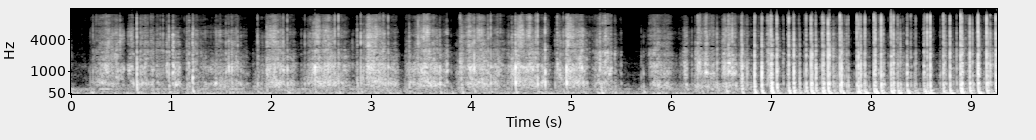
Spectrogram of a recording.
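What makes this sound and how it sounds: Long nails scratch and tap the surface of a thin gold glitter cardstock letter "O" held up close. Broad, gritty scratching strokes give way after a short pause to faster, crisp tapping.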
